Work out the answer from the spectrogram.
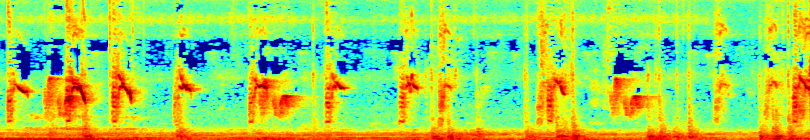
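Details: Steady series of thin, high twittering chirps from a tame sparrow, some with quick upward flicks, continuing irregularly with a low background rumble.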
